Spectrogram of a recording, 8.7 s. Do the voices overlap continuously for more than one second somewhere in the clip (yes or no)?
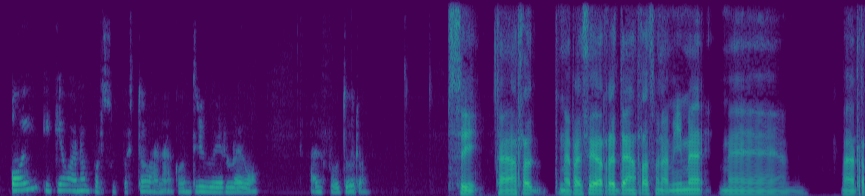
no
